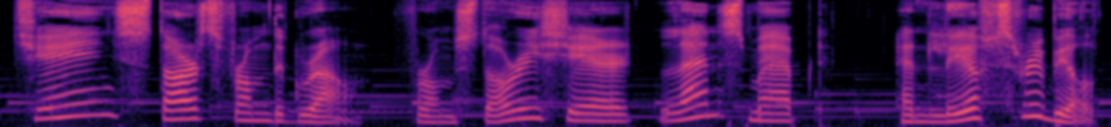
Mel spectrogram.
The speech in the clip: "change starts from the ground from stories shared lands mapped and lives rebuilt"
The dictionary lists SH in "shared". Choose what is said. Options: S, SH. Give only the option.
SH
